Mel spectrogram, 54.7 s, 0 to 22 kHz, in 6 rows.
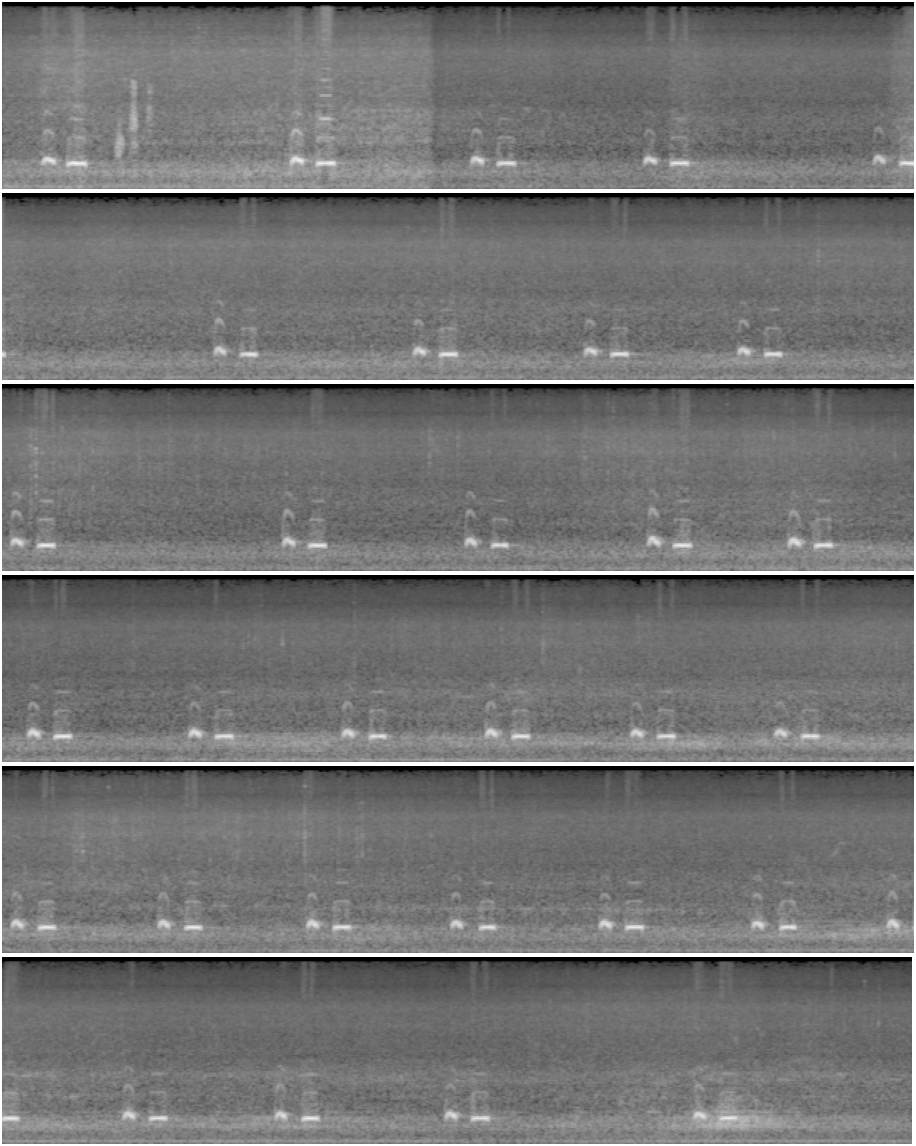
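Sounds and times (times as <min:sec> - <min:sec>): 
cuckoo calling: 0:00.0 - 0:01.9, 0:02.8 - 0:03.5, 0:04.7 - 0:05.4, 0:06.4 - 0:07.0, 0:08.7 - 0:09.2, 0:11.2 - 0:11.8, 0:13.2 - 0:13.8, 0:14.9 - 0:15.5, 0:16.5 - 0:17.0, 0:18.3 - 0:18.8, 0:21.0 - 0:21.6, 0:22.8 - 0:23.4, 0:24.7 - 0:25.2, 0:26.0 - 0:26.8, 0:27.6 - 0:28.2, 0:29.2 - 0:29.8, 0:30.7 - 0:31.4, 0:32.1 - 0:32.8, 0:33.6 - 0:34.4, 0:35.1 - 0:35.7, 0:36.6 - 0:37.2, 0:38.0 - 0:38.8, 0:39.5 - 0:40.2, 0:41.0 - 0:43.2, 0:44.0 - 0:47.4, 0:48.3 - 0:48.9, 0:50.0 - 0:50.6, 0:51.8 - 0:54.0.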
